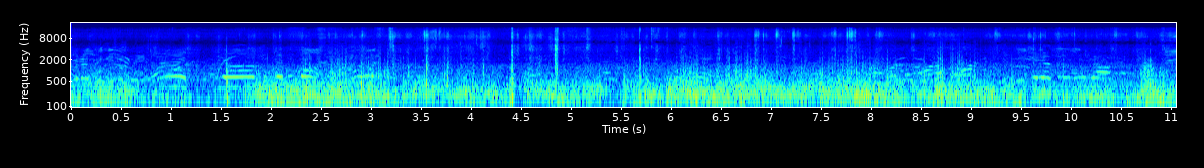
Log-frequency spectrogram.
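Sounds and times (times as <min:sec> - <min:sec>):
wind buffeting microphone: 0:00.0 - 0:11.0
running footsteps on dirt: 0:00.5 - 0:11.0.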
